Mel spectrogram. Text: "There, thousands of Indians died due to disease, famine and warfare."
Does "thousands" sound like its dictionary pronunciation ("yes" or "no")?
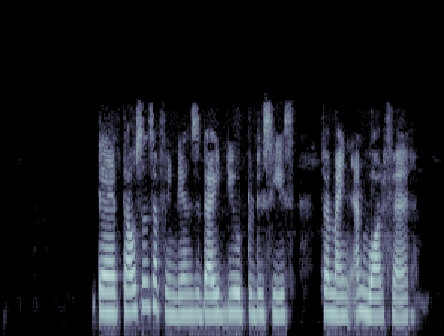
no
